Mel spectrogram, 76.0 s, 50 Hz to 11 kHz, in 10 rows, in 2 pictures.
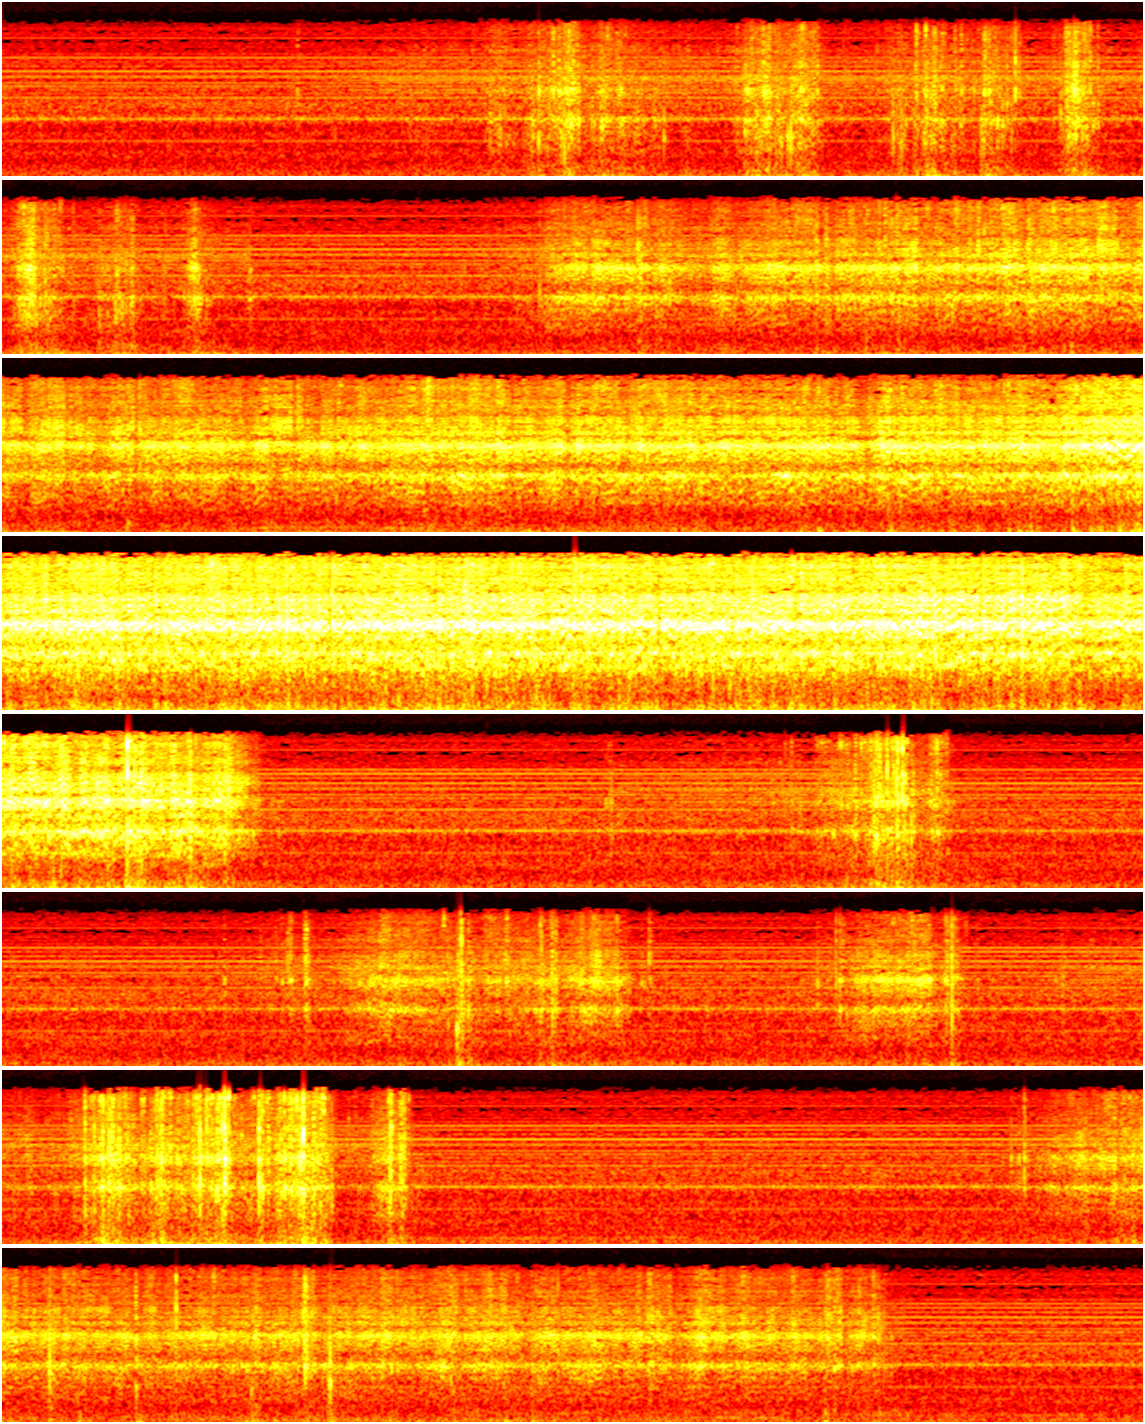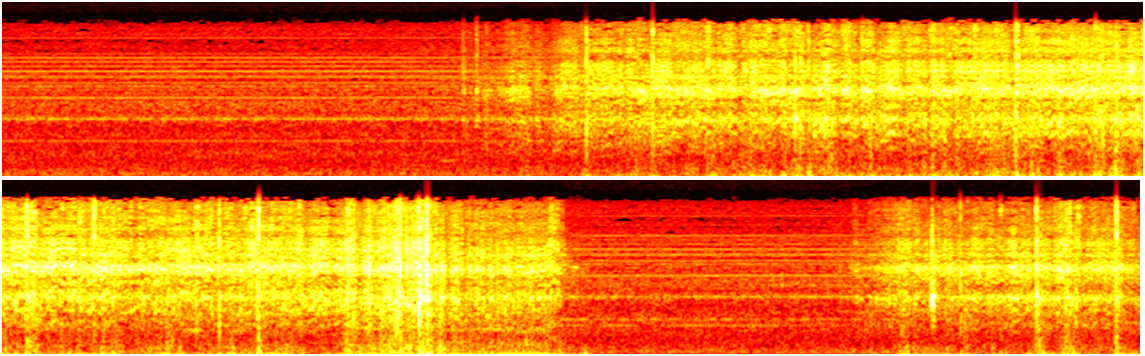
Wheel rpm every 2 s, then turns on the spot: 0, 0, 10, 30, 10, 10, 30, 40, 40, 50, 50, 100, 120, 110, 110, 70, 0, 0, 0, 0, 20, 10, 10, 20, 0, 0, 20, 30, 30, 10, 0, 0, 50, 70, 70, 50, 0, 40.
4-8 44-48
